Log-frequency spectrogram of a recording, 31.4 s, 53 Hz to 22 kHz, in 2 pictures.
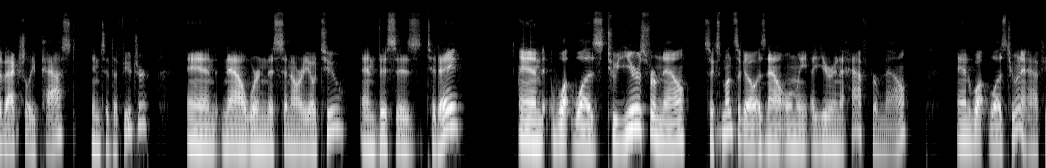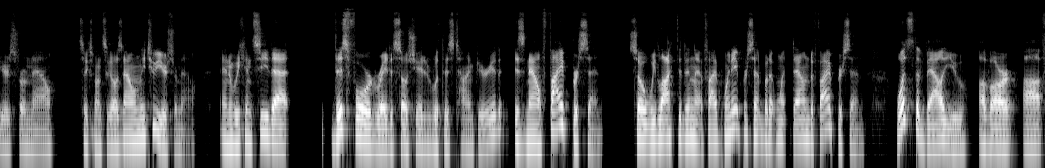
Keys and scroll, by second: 17.5 ctrl+z.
